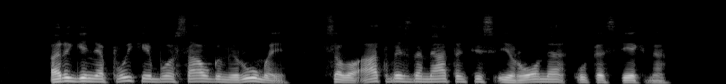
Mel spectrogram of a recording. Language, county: Lithuanian, Vilnius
